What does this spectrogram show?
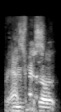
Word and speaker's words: Rasmussen: Rasmussen.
